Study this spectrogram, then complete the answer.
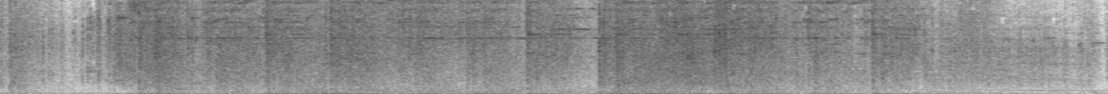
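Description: Game spell effects crackle and blast in a fight.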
